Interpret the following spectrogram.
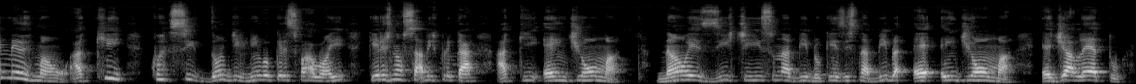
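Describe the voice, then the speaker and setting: A Brazilian woman with a Brazilian Portuguese accent and a medium-pitched voice teaches from the Bible. She reads scripture verses slowly, repeats her points emphatically, and speaks directly to the listener.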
